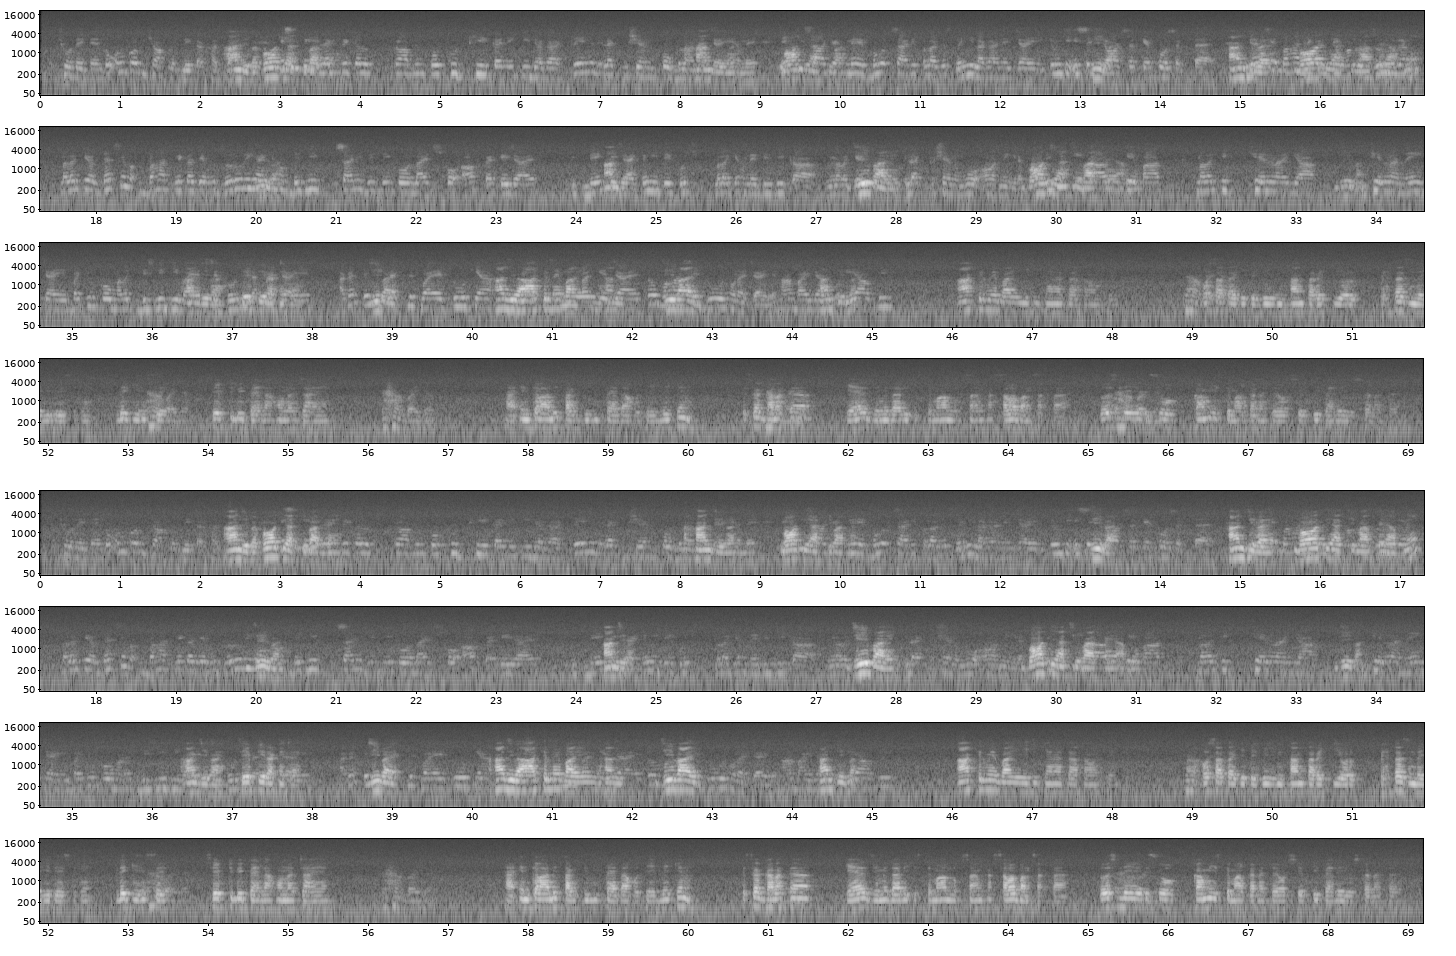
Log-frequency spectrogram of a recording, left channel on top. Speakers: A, on the left; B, on the right.
A: چھو لیتے ہیں تو ان کو بھی چاک لگنے کا خطرہ
B: ہاں
A: ہے
B: جی بھائی بہت
A: کسی
B: ہی اچھی
A: بھی
B: بات
A: الیکٹریکل
B: کہی
A: پرابلم کو خود ٹھیک کرنے کی جگہ ٹرینیڈ الیکٹریشن کو بلانا
B: ہاں
A: چاہیے
B: جی بھائی
A: ہمیں ایک
B: بہت
A: ہی ساکٹ
B: اچھی بات ہے
A: میں بہت ساری پلگس نہیں لگانے چاہیے کیونکہ اس سے
B: جی
A: شارٹ
B: بھائی
A: سرکٹ ہو سکتا ہے
B: ہاں جی
A: گھر
B: بھائی
A: سے باہر
B: بہت
A: نکلتے
B: ہی اچھی
A: وقت
B: بات
A: ضرورت
B: کہی آپ نے
A: مطلب کہ گھر سے باہر نکلتے وقت ضروری
B: جی
A: ہے کہ
B: بھائی
A: ہم بجلی ساری بجلی کو لائٹس کو آف کر کے جائے دیکھ
B: ہاں
A: کے
B: جی
A: جائے
B: بھائی
A: کہیں پہ کچھ مطلب کہ ہم نے بجلی کا مطلب کہ
B: جی
A: الیکٹریشن
B: بھائی
A: وہ آن نہیں رکھا
B: بہت
A: بجلی
B: ہی اچھی
A: کی
B: بات
A: تاروں
B: کہی آپ
A: کے
B: نے
A: پاس مطلب کہ کھیلنا یا
B: جی بھائی
A: کھیلنا نہیں چاہیے بچوں کو مطلب کہ بجلی وائر
B: ہاں جی بھائی
A: سے دور ہی
B: سیفٹی
A: رکھنا
B: رکھنی
A: چاہیے اگر کہیں
B: جی
A: الیکٹرک
B: بھائی
A: وائر ٹوٹ یا
B: ہاں جی بھائی
A: مل
B: آخر
A: زمین
B: میں بھائی
A: پر گر
B: ہاں
A: جائے تو وہاں
B: جی بھائی
A: سے دور ہونا چاہیے ہاں بھائی جان بولیے
B: جی بھائی
A: آپ بھی
B: آخر میں بھائی یہی کہنا چاہتا ہوں کہ
A: ہاں
B: ہو
A: بھائی
B: سکتا
A: جان
B: ہے کہ انسان ترقی اور بہتر زندگی دے سکے لیکن اس
A: ہاں
B: سے
A: بھائی جان
B: سیفٹی بھی پہلا ہونا چاہے
A: ہاں بھائی جان
B: ہاں انقلابی تبدیلی پیدا ہوتی ہے لیکن اس کا غلط
A: ہاں بھائی
B: ہیں
A: جان
B: غیر ذمہ داری استعمال نقصان کا سب بن سکتا ہے تو اس لیے
A: ہاں بھائی
B: اس
A: جان
B: کو کم ہی استعمال کرنا چاہیے اور سیفٹی پہلے یوز کرنا چاہے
